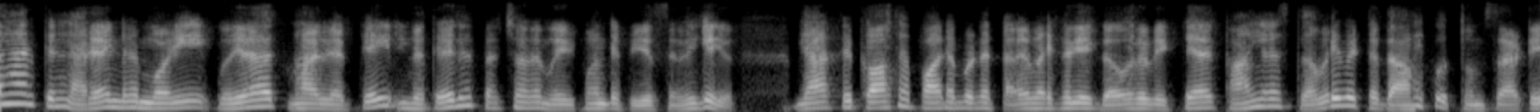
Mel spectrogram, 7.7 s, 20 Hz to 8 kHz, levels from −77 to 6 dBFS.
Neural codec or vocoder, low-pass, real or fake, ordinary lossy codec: codec, 16 kHz, 0.5 kbps, FreqCodec, larger model; 7.2 kHz; fake; Opus, 32 kbps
